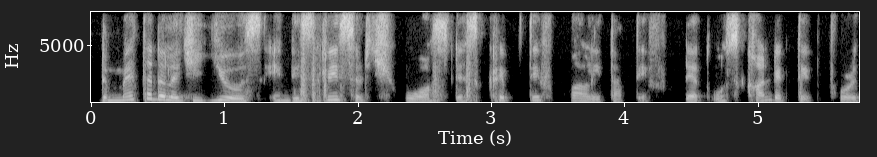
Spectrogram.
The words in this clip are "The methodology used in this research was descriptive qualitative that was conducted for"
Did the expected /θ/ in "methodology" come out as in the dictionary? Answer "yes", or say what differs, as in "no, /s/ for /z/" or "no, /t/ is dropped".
no, /t/ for /θ/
